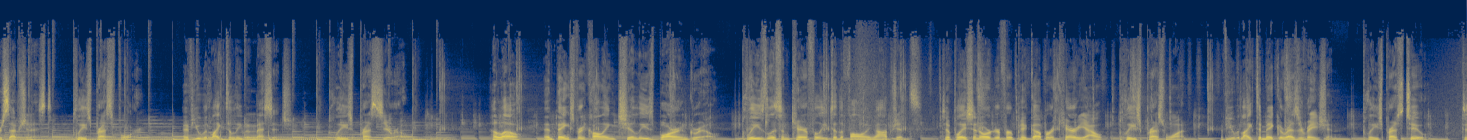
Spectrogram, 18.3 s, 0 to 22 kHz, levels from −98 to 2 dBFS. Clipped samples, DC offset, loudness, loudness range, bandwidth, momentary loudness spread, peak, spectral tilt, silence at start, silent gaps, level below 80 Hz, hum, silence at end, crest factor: under 0.1%; under 0.1%; -17 LUFS; 4 LU; 19 kHz; 12 LU; -2 dBFS; -5 dB/octave; 0 s; none; -30 dBFS; none; 0 s; 16 dB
